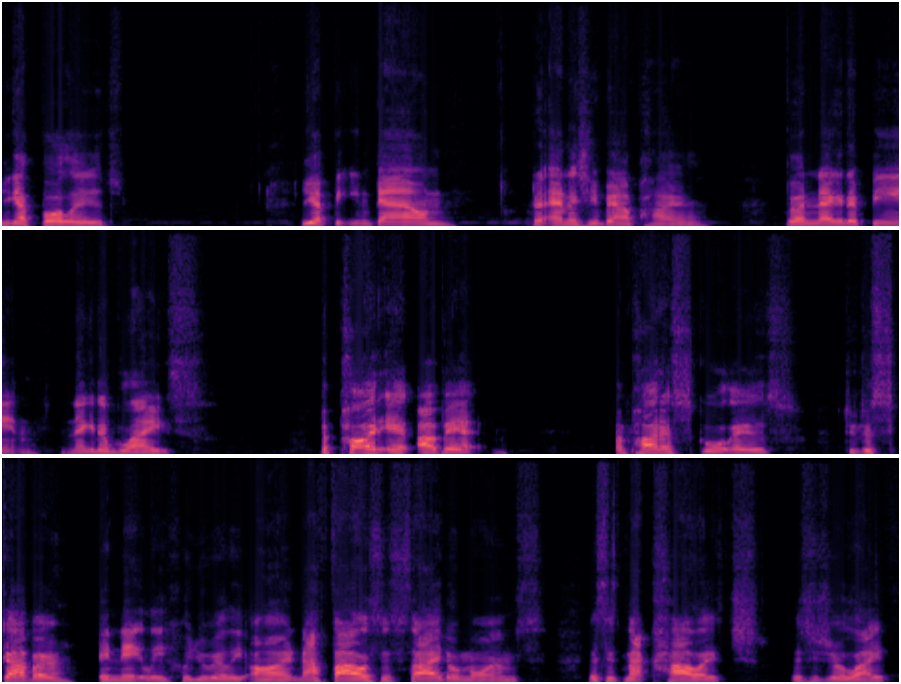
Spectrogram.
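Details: Male speaker who reports having a deaf accent and difficulty pronouncing certain words: deaf speech.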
